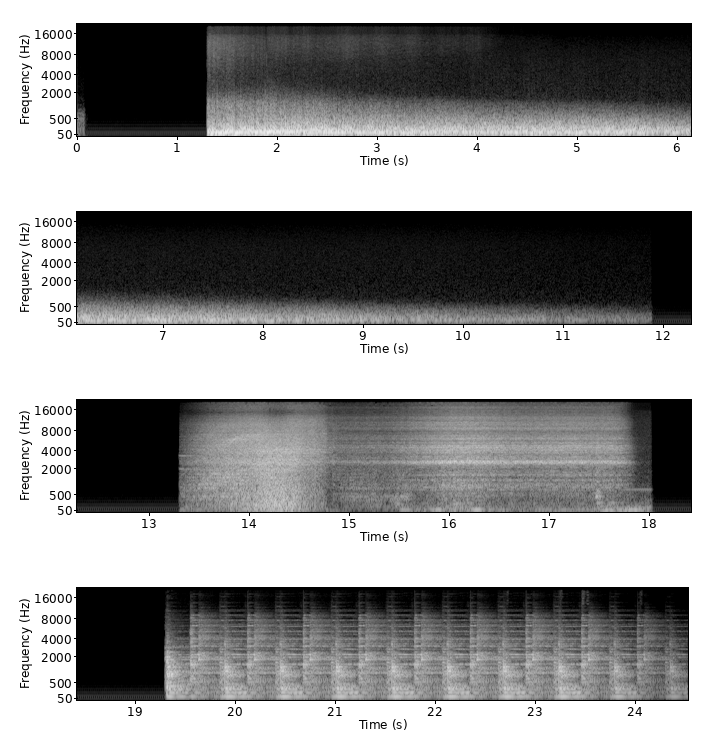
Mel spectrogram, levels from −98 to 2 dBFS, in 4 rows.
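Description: No technical faults can be heard anywhere in the audio. Nothing breaks up, drops out or changes character at any point.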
